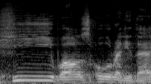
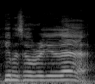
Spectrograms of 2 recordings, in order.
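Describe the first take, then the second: First: The word he has a full long vowel. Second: The word he has a short reduced vowel. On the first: The speaker calls it wrong. "So would you say" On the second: The speaker calls it right. "short e"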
